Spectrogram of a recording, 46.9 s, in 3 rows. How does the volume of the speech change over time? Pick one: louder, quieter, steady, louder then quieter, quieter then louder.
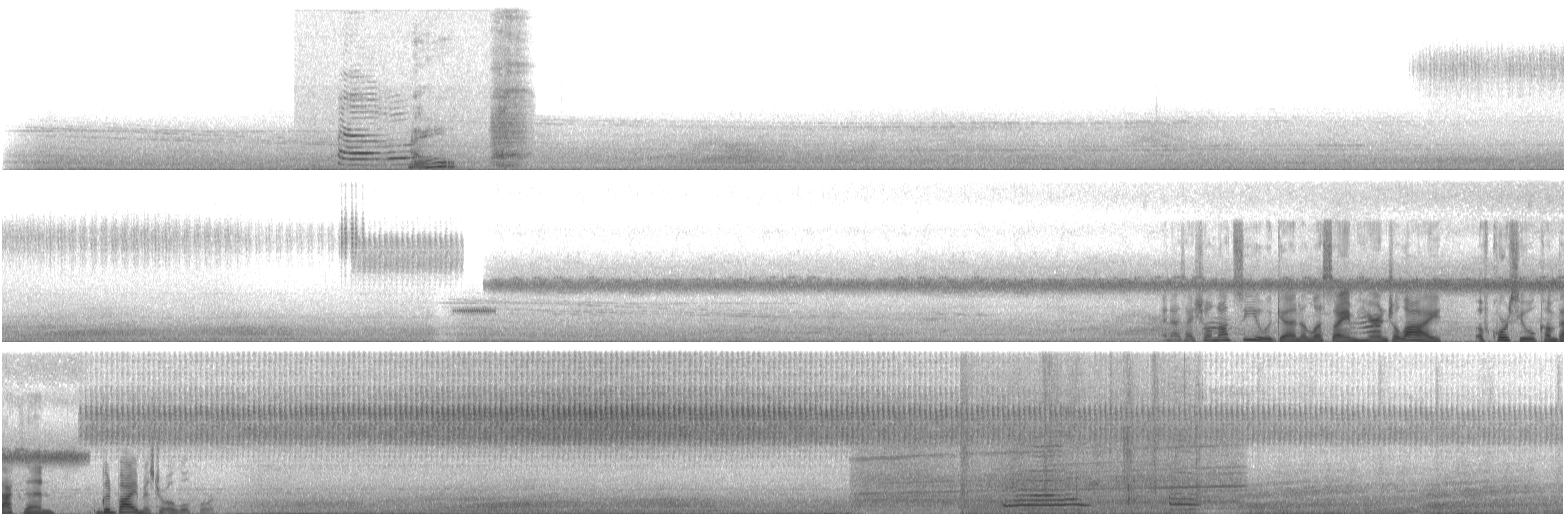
steady.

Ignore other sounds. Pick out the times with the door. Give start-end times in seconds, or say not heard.
not heard.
